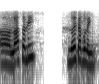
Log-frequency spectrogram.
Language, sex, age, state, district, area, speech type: Assamese, female, 60+, Assam, Morigaon, rural, conversation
